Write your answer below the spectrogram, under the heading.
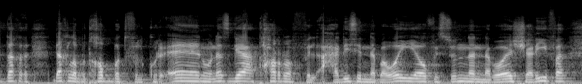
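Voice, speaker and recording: A man with an Egyptian accent talks at a moderate pace amid noticeable background noise. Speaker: YouTube commentator. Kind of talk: commentary vlog. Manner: loud, raised voice; animated.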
